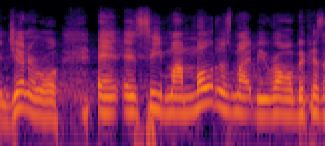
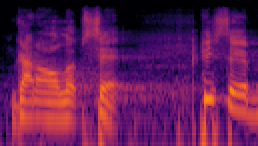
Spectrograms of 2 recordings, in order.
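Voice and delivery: normal talking voice

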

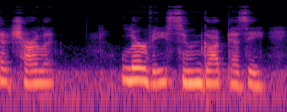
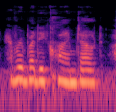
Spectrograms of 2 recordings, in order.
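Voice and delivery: ordinary delivery

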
